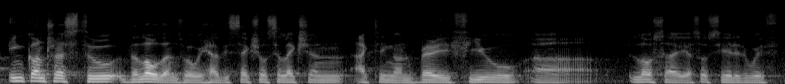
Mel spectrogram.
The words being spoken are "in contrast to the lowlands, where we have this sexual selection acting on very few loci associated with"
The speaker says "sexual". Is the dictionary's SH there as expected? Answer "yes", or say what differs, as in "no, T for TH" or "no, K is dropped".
yes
